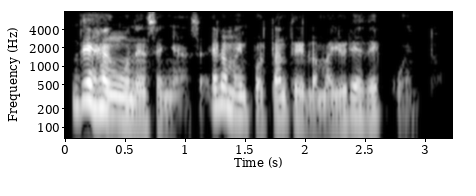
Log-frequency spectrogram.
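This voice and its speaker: A man's voice: mid-range voice, sing-song, fast, no echo, dull audio. A man with a Salvadoran accent teaching an informal school lesson, reading aloud and explaining in a chatty, colloquial way, often asking questions and answering them himself.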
